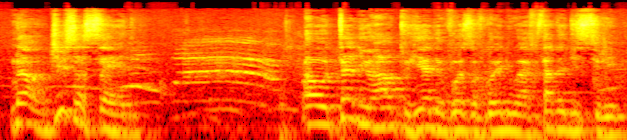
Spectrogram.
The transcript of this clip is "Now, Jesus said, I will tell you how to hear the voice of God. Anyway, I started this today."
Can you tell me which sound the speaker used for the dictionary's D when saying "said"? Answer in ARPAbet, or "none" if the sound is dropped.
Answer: D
